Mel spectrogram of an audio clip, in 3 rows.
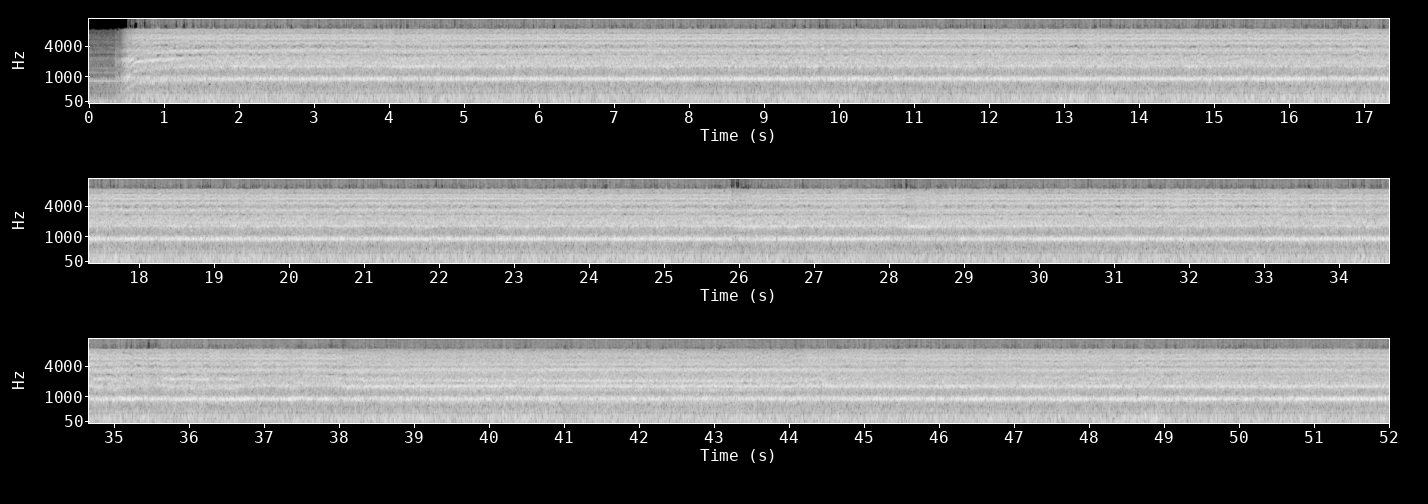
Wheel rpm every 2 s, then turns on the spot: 80, 230, 230, 230, 230, 230, 230, 230, 230, 230, 230, 230, 230, 230, 230, 240, 230, 230, 220, 220, 210, 210, 220, 230, 230, 230.
none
